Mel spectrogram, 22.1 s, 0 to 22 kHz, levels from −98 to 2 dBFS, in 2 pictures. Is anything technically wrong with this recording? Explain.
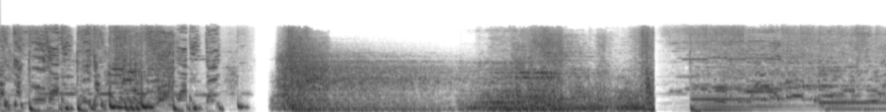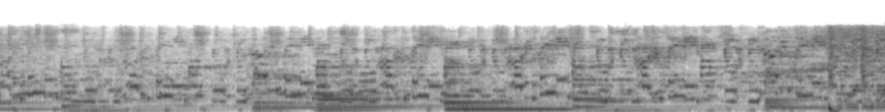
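Yes. A noise suppressor was applied to music or sounds for the whole clip, and it treats sustained material as noise. It was built for speech, so it reads steady tones, ambience and reverb tails as something to remove. Attacks pass, but held sound sinks. The result is a pumping, fluttering level, with swings of roughly 10 dB. Decays thin out instead of ringing naturally.

Sound cut by the noise suppressor appears at seven points: 2.8 to 3.19 s, 8.21 to 8.38 s, 11.6 to 13.04 s, 13.34 to 14.16 s, 15.99 to 16.19 s, 18.72 to 19.03 s, and 19.97 to 20.44 s. Here the suppressor clamps harder. Levels dip by about 14 dB at 2.8 s and about 12 dB in the next three spans. The last three spans dip by about 6, 6 and 10 dB. The long stretch near 12 s sounds sunken.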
